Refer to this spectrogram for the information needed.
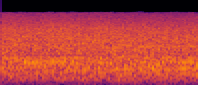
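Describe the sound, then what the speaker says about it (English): A hair dryer blows steadily on someone's hair, a close, even whooshing hiss that runs the whole time with no voices over it. "Oh my gosh, I just blow dried my hair."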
